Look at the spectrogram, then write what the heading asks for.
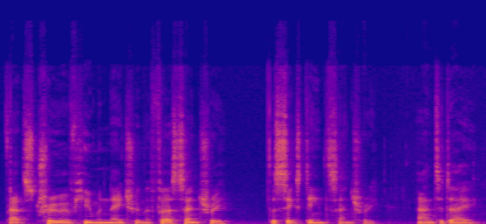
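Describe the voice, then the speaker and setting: A man with a fairly low voice reads a scripted church meditation. He is measured and earnest, shaping his phrases reflectively like a rector addressing listeners. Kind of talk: scripted devotional reading, reflective narration.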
